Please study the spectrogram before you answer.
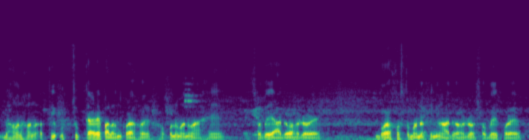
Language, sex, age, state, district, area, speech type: Assamese, male, 30-45, Assam, Dibrugarh, rural, spontaneous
